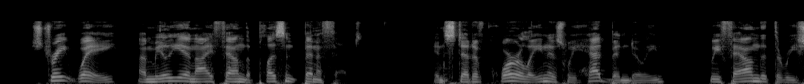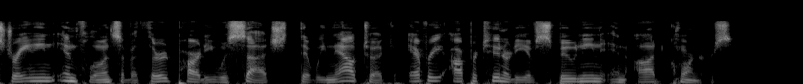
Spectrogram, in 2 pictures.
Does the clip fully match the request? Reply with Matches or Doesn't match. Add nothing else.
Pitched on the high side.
Doesn't match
